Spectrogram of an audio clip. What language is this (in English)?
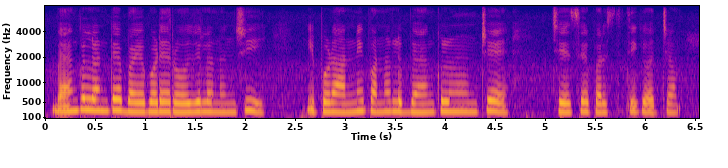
Telugu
